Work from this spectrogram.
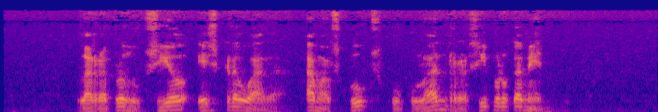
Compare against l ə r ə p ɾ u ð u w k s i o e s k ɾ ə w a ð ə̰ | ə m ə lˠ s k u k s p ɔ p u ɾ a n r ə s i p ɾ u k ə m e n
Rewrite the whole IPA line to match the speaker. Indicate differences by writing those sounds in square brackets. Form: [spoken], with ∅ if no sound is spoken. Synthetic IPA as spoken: l ə r ə p ɾ u ð u [∅] k s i o e s k ɾ ə w a ð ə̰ | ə m ə lˠ s k u k s p [u] p u [l] a n r ə s i p ɾ u k ə m e n

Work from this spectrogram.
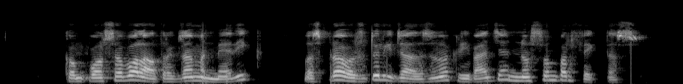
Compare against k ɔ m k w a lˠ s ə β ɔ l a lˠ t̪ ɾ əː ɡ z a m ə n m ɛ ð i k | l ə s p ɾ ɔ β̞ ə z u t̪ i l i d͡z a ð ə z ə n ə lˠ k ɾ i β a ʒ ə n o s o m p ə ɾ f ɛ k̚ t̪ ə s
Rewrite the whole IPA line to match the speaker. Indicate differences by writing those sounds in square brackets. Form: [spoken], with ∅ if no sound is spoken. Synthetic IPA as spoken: k ɔ m k w a lˠ s ə β ɔ l a lˠ t̪ ɾ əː ɡ z a m ə n m ɛ ð i k | l ə s p ɾ ɔ β̞ ə z u t̪ i l i d͡z a ð ə z ə n ə lˠ k ɾ i β a [d͡ʒ] ə n o s o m p ə ɾ f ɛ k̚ t̪ ə s

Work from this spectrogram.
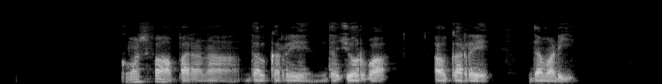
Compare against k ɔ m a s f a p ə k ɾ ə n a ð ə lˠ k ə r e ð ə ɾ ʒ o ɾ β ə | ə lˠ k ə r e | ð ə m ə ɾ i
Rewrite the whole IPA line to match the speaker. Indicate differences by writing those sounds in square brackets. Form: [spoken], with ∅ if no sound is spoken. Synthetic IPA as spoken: k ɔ m [ə] s f a p ə [∅] ɾ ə n a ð ə lˠ k ə r e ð ə [∅] ʒ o ɾ β ə | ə lˠ k ə r e | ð ə m ə ɾ i

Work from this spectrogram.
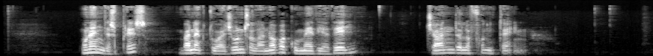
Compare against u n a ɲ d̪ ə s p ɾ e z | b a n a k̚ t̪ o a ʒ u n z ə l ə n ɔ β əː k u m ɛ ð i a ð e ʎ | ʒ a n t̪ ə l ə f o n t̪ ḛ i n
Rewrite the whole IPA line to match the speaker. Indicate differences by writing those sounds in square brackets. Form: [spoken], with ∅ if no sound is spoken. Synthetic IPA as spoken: u n a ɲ d̪ ə s p ɾ e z | b a n [ə] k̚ t̪ [u] a ʒ u n z ə l ə n ɔ β [ə] k u m ɛ ð i [ə] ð e ʎ | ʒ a n [d̪] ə l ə f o n t̪ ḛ [j] n

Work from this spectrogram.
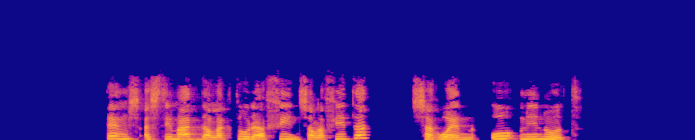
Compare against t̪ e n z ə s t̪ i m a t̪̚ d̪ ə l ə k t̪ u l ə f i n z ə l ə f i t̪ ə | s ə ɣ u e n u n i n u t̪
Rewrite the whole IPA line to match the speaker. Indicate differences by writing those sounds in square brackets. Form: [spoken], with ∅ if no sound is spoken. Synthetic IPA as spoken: t̪ e [m] z ə s t̪ i m a t̪̚ d̪ ə l ə k t̪ u [ɾ] ə f i n z ə l ə f i t̪ ə | s ə ɣ [w] e n u [m] i n u t̪

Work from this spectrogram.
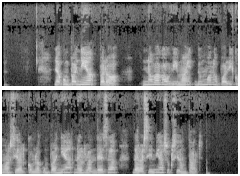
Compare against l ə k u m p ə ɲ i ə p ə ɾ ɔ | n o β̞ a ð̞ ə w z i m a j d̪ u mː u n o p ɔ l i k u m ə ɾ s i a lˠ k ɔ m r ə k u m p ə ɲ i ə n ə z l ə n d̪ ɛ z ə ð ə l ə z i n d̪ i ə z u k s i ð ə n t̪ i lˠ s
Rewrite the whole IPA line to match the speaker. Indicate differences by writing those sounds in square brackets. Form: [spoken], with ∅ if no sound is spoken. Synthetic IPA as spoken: l ə k u m p ə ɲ i ə p ə ɾ ɔ | n o β̞ a [ɣ̞] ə w [ð] i m a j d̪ u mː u n [u] p ɔ l i k u m ə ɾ s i a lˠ k ɔ m [l] ə k u m p ə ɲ i ə n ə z l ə n d̪ ɛ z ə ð ə l ə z i n d̪ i ə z u k s i ð ə n t̪ [a] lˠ s

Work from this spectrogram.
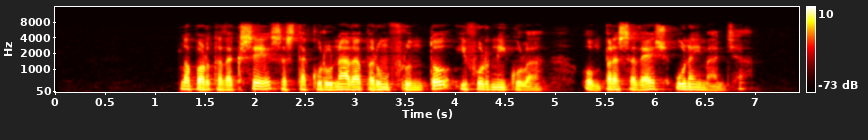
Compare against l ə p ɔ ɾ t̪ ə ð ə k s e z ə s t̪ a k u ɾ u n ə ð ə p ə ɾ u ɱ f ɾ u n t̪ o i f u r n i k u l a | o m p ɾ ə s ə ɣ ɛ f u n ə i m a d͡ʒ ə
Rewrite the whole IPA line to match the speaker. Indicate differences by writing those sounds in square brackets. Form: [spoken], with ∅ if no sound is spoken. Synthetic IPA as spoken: l ə p ɔ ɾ t̪ ə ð ə k s e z ə s t̪ a k u ɾ u n [a] ð ə p ə ɾ u ɱ f ɾ u n t̪ o i f u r n i k u l [ə] | o m p ɾ ə s ə [ð] ɛ [ʃ] u n ə i m a d͡ʒ ə

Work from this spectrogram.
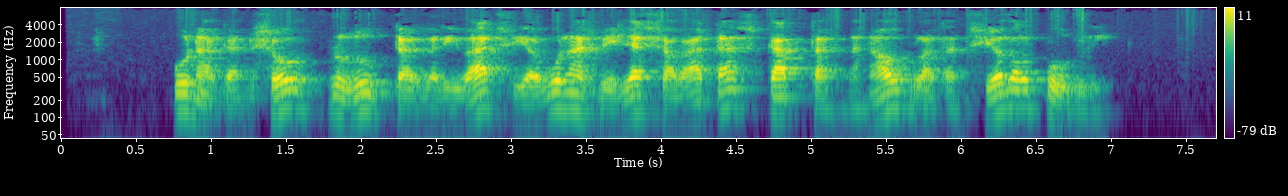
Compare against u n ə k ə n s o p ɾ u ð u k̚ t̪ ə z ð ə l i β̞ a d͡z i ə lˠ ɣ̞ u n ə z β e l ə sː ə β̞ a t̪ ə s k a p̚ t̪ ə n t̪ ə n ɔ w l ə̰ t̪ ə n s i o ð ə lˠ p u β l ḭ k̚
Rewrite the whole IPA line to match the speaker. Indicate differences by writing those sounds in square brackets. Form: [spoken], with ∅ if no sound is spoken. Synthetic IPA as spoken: u n ə k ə n s o p ɾ u ð u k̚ t̪ ə z ð ə [ɾ] i β̞ a d͡z i ə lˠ ɣ̞ u n ə z β e [ʎ] ə sː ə β̞ a t̪ ə s k a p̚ t̪ ə n [d̪] ə n ɔ w l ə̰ t̪ ə n s i o ð ə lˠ p u β l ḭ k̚

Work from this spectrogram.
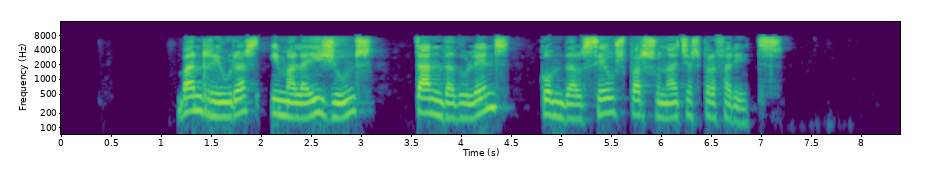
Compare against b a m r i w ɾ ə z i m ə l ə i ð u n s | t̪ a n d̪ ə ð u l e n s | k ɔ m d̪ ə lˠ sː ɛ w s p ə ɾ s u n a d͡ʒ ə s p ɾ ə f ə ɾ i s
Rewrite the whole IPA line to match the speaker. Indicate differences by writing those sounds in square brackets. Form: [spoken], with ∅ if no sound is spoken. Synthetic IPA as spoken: b a [n] r i w ɾ ə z i m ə l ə i [ʒ] u n s | t̪ a n d̪ ə ð u l e n s | k ɔ m d̪ ə lˠ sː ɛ w s p ə ɾ s u n a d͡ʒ ə s p ɾ ə f ə ɾ i [t͡s]

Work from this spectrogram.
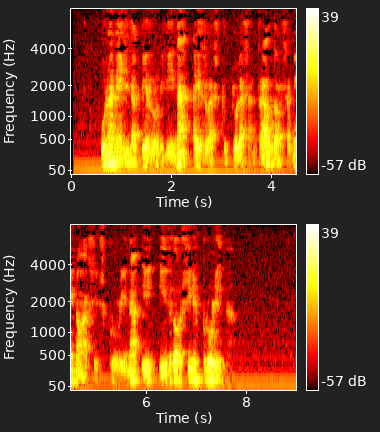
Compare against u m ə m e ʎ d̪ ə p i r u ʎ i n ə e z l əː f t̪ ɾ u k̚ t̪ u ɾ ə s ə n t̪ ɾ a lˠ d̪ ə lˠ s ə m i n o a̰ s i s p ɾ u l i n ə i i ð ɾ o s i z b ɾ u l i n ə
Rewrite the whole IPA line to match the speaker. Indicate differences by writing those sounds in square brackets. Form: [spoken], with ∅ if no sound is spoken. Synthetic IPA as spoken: u [n] ə [n] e ʎ d̪ ə p i r u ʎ i n ə e z l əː [s] t̪ ɾ u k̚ t̪ u ɾ ə s ə n t̪ ɾ a lˠ d̪ ə lˠ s ə m i n o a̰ s i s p ɾ u l i n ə i i ð ɾ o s i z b ɾ u l i n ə

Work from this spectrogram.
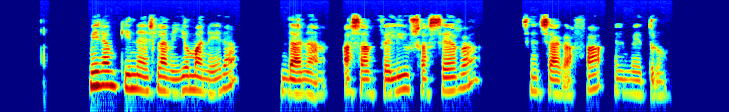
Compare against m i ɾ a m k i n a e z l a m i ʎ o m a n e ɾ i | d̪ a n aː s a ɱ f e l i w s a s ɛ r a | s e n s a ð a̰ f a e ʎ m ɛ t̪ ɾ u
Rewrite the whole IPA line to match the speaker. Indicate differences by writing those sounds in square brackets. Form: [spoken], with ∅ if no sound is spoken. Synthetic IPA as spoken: m i ɾ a m k i n a e z l a m i ʎ o m a n e ɾ [a] | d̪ a n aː s a ɱ f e l i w s a s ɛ r a | s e n s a [ɣ] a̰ f a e [l] m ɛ t̪ ɾ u

